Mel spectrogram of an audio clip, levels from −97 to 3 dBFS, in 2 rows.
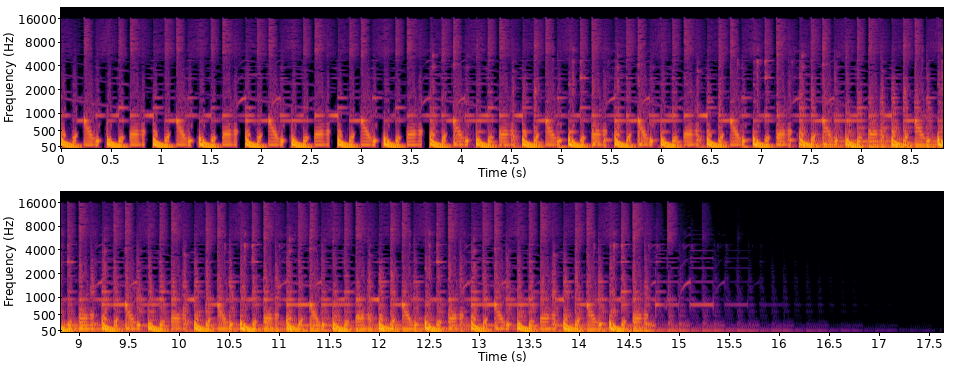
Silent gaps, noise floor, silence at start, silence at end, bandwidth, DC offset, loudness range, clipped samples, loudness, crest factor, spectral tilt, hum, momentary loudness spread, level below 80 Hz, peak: none; -81 dBFS; 0 s; 2.25 s; 16.5 kHz; under 0.1%; 3 LU; under 0.1%; -21 LUFS; 16 dB; -7.5 dB/octave; none; 3 LU; -26 dBFS; -4 dBFS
